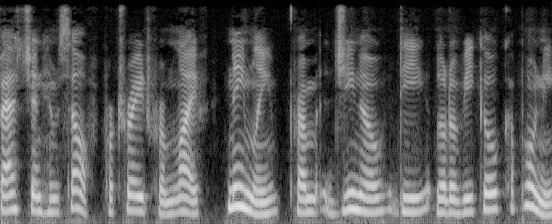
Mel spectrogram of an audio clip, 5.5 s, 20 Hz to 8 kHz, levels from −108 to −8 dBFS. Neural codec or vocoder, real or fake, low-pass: none; real; 7.2 kHz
